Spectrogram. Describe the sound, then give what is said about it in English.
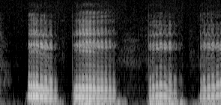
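A person imitates a pigeon with four loud, drawn-out vocal coos, each about half a second long, separated by brief pauses, with a slightly wavering, bending pitch. “Okay, well, then know what a goddamn pigeon sounds like.”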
